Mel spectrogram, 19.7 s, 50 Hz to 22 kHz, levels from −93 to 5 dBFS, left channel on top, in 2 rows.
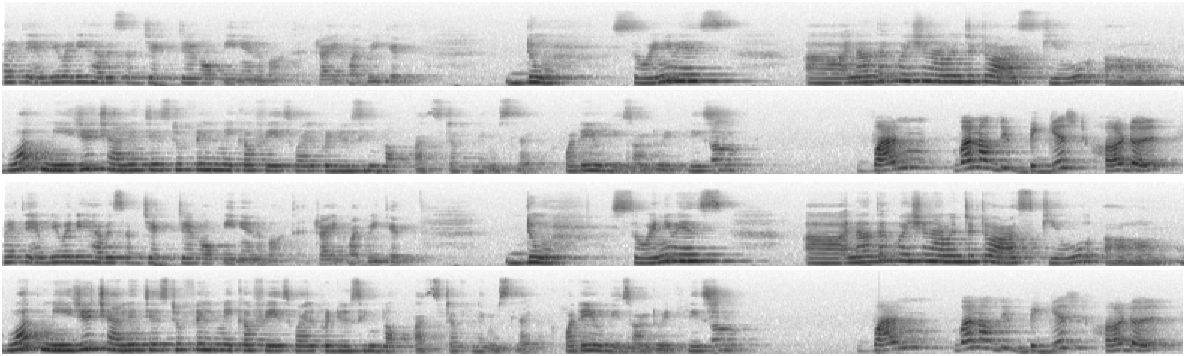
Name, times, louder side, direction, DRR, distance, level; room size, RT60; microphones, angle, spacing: voice 1, 0.0-2.3 2.6-3.4 4.2-4.8 5.1-6.2 6.7-14.3 14.5-15.9, right 1 dB, 65° right, 7 dB, 1.6 m, -25 dB
voice 2, 17.0-19.5, left 5 dB, 65° left, 13 dB, 0.9 m, -23 dB
18.0 x 7.1 x 7.7 m, 0.78 s
head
